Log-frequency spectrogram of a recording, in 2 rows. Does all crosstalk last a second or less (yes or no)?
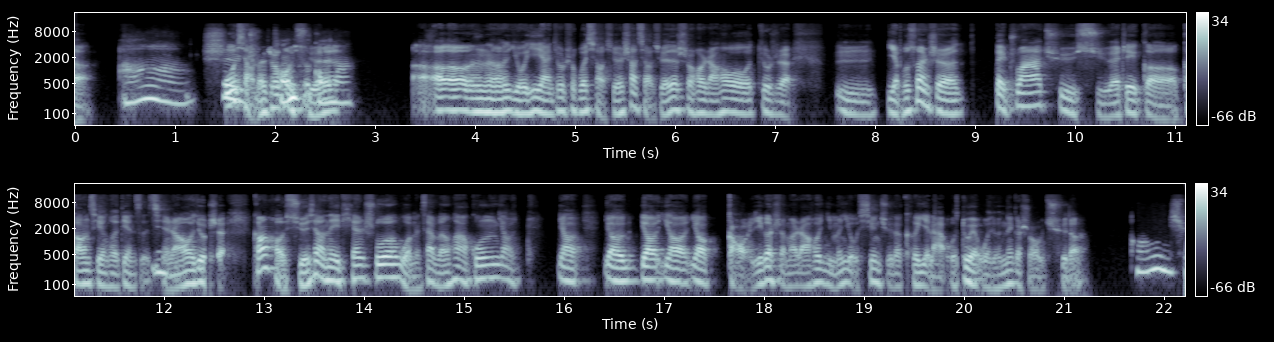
no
